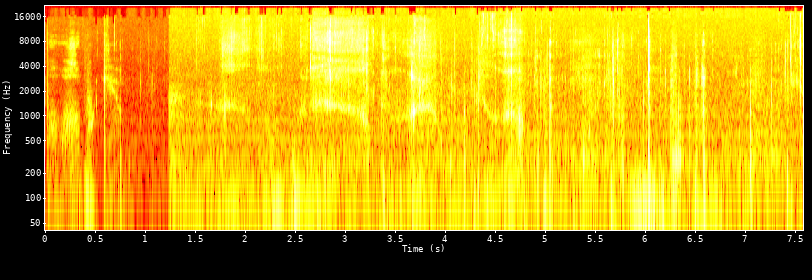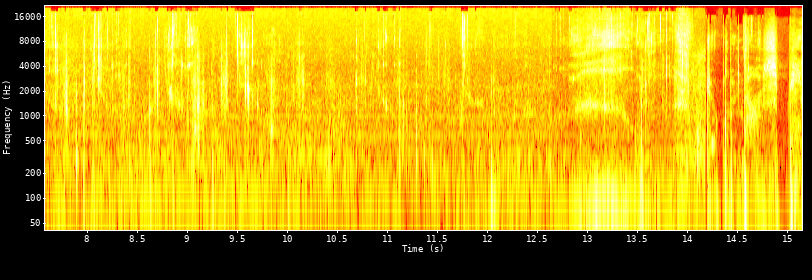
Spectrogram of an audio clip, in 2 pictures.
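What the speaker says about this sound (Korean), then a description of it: "하리보 먹어볼게요." Haribo gummy candy being bitten and chewed close to the mic, a steady run of soft wet mastication clicks and squishes with brief crunchy snaps and faint breathy whispers.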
